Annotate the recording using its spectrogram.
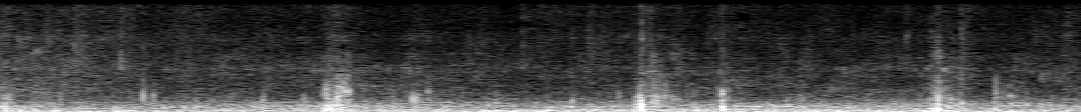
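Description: Footsteps of a person walking slowly: about half a dozen faint, uneven steps over a steady low rumble.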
